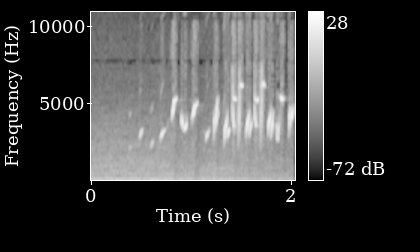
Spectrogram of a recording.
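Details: European goldfinch from the wild around Médéa: a short burst of clear, rising chirps that speed into a lively, bouncing twitter of high tinkling notes.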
